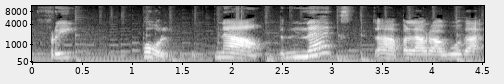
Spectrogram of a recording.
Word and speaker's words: frijol: So we can see it has two syllables. So the prosodic accent is on, which is the last, frijol.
